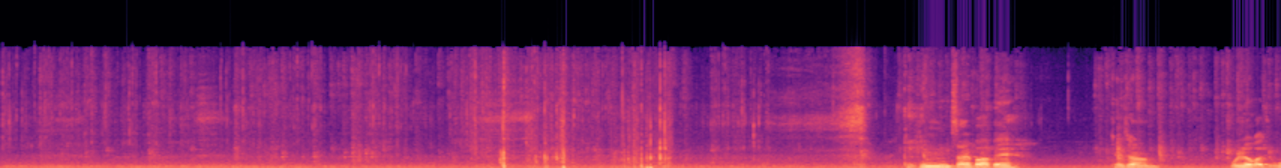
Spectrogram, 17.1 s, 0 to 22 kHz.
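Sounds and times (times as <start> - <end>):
soft squishing of raw crab: 0.0 - 12.9
low steady hum: 0.0 - 17.0.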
